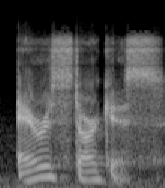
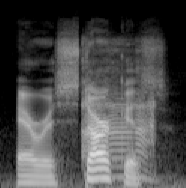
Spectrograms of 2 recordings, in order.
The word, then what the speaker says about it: Aristarchus: can hear the difference the correct one is aist starus the stress is on the second syllable tar so arist starus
